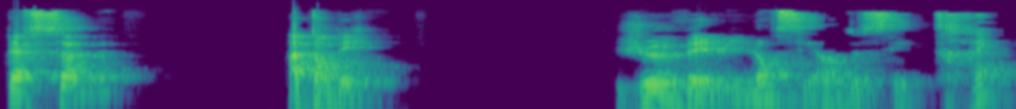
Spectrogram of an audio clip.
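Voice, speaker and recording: A man playing a smug, foppish viscount in verse theatre, with halting, pompous, hammy stage delivery. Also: medium pitch, sing-song. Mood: haughty. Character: smug, foppish viscount clumsily attempting an insult. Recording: very echoey room.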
